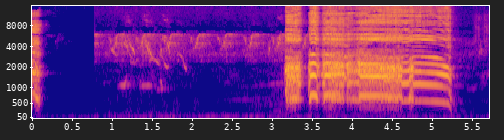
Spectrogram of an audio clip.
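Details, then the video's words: Leghorn rooster crowing after faint distant chirps; a loud crow begins at three seconds, broken by short breaks, then a held, slightly falling tone ending sharply after about two seconds. "Ayam Leghorn BERKOKOK"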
